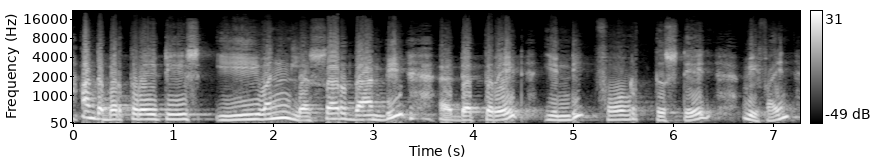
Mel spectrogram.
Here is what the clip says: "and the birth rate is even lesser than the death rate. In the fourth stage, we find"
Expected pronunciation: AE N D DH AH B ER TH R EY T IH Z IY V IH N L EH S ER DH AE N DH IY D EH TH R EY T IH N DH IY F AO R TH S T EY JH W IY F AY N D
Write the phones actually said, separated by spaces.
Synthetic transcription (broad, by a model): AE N D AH B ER T R EY T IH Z IY V IH N L EH S ER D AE N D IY D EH T R EY T IH N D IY F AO R T S T EY JH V IY F AY N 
